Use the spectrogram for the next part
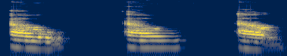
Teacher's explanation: Your mouth is going to be open, tongue is going to be low in the bottom of the mouth, then you're going to move to a pucker. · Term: long o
